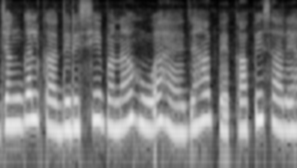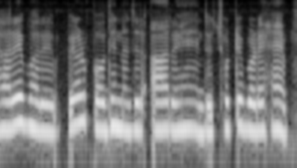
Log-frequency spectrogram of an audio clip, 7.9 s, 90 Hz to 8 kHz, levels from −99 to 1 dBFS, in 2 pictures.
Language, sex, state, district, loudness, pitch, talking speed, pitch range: Hindi, male, Jharkhand, Garhwa, -14 LUFS, 270 Hz, 165 wpm, 255-290 Hz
